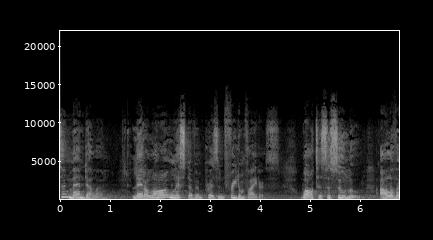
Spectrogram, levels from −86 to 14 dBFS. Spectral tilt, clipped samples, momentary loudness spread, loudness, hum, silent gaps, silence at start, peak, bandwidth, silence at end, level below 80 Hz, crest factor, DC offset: -4.5 dB/octave; under 0.1%; 18 LU; -24 LUFS; none; none; 0 s; -10 dBFS; 13 kHz; 0 s; -84 dBFS; 14 dB; under 0.1%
